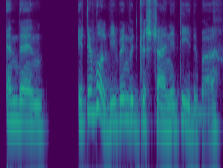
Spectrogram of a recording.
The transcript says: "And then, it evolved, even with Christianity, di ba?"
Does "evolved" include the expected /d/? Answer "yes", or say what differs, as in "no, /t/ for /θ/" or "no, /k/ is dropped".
no, /d/ is dropped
